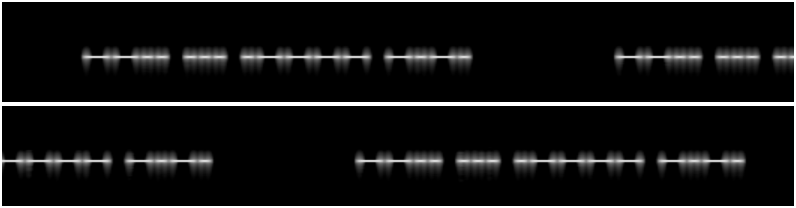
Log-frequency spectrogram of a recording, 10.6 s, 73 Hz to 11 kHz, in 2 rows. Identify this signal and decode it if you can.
Morse code, heard as a keyed tone, about 25 wpm, 700 Hz. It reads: ZS1C ZS1C ZS1C
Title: DXCC-100 Call Signs - 4 Characters - Repeated 3x - 25wpm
